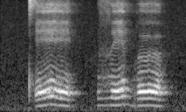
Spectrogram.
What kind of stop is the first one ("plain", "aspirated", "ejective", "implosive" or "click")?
ejective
